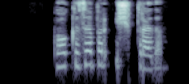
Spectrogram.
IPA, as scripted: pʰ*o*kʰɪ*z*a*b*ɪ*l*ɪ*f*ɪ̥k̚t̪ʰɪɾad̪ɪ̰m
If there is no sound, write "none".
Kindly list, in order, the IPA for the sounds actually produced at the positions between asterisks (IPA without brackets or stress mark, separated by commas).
ɒ, z, b, ɾ, ʃ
